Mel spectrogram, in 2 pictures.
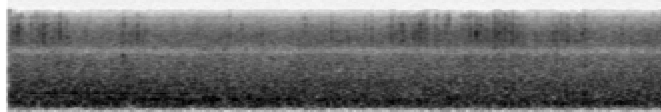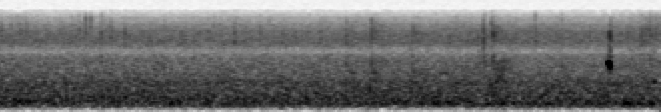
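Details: A steady broadband roar of wind or rushing water fills the whole recording, unchanging throughout, with no tapping or other animal sound.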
